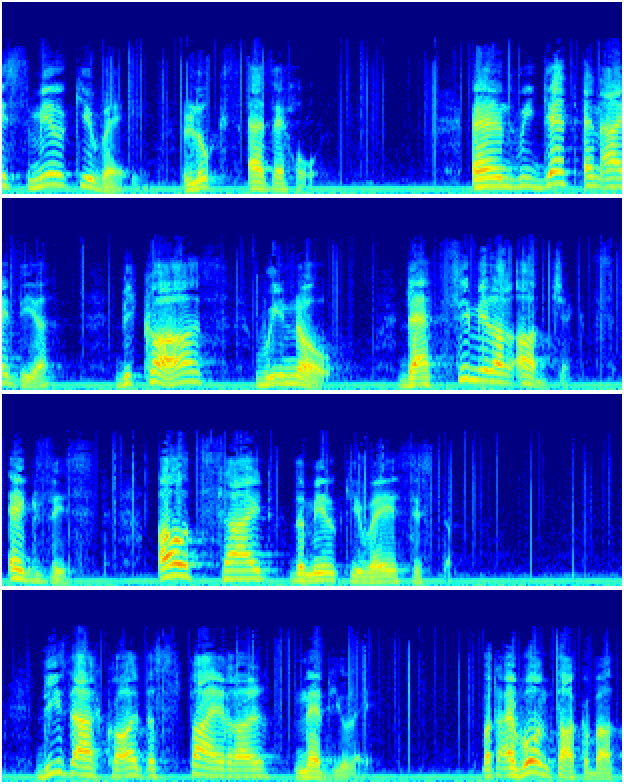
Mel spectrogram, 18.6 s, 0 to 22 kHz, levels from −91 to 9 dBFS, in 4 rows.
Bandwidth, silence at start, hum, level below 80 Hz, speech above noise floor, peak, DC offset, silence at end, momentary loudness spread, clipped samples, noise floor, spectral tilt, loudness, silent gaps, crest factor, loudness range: 10 kHz; 0 s; none; -58 dBFS; 23 dB; -8 dBFS; under 0.1%; 0.05 s; 16 LU; under 0.1%; -50 dBFS; -7 dB/octave; -28 LUFS; none; 22 dB; 5 LU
